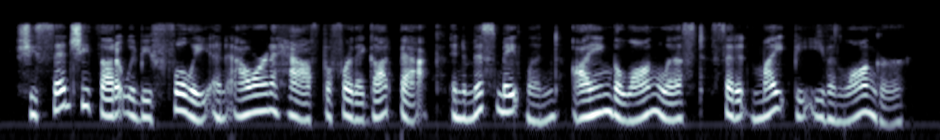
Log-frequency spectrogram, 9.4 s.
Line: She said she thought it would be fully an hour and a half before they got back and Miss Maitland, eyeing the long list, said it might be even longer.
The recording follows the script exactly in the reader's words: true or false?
true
